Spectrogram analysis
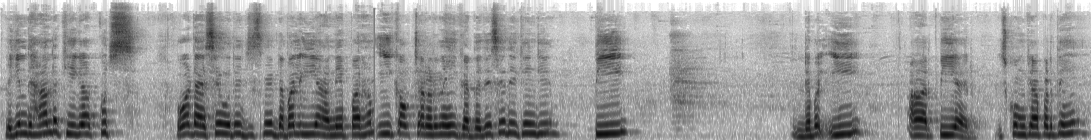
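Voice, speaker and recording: A woman's voice: on the high side, normal speed, dark tone. A woman teaching English reading, spelling out words letter by letter and asking and answering her own questions. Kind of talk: classroom-style reading lesson.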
